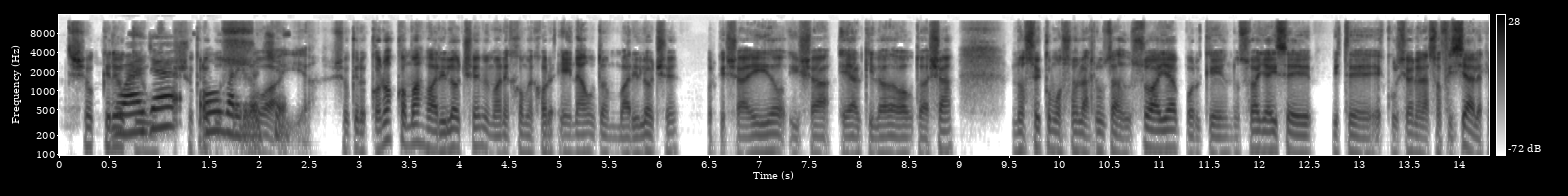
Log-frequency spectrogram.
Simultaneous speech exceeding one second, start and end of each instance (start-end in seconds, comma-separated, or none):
0.5-2.3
